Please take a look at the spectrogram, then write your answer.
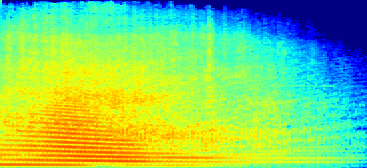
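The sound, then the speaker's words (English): The first plane that ever flew, an early propeller airplane at an air show, drones past low with a steady buzzing engine, growing louder then gradually fading as it flies away, with no voices present. “That is the first plane that ever flew, says Mama. It doesn't fly very high, says Sister.”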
